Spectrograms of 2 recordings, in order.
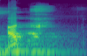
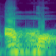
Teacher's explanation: kaf itu harusnya sifatnya hemes ak tetapi di situ baca aq.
